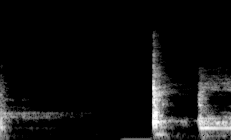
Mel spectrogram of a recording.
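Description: Near silence, broken by one short, sharp knock about one and a half seconds in.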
